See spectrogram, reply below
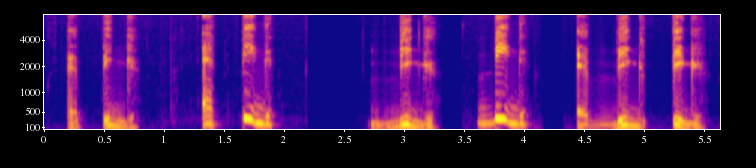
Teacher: Только не забывай звук «г» в конце слова произносить звонко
